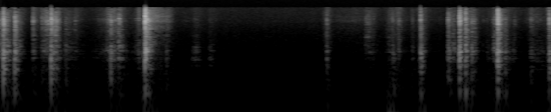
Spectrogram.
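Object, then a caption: Small metal tin. Fingers with short painted nails tap the rim and the inside of a small, hollow, rectangular metal Wrigley's chewing gum tin with its lid open. The result is quick, bright, clicky taps with a thin metallic tone that dies almost at once, and a near-silent gap in the middle of the clip.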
